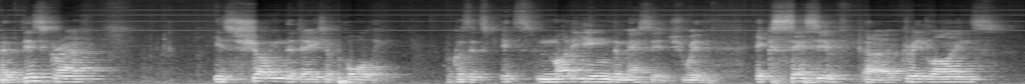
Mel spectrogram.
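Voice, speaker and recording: Over noticeable background noise, a man speaks very slowly with fairly even intonation and very even loudness. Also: medium pitch for a man. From Australia. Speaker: data scientist and trainer. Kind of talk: conference talk to live audience.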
